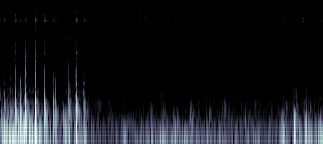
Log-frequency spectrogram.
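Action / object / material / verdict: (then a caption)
tap / glass perfume bottle / glass / none. Fingertips tap rapidly on a glass Narciso Rodriguez Musk Noir perfume bottle, giving a quick series of short, dull knocks with a faint bright glassy ring for under two seconds. The tapping then fades into quieter, softer low taps and light handling until the end.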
